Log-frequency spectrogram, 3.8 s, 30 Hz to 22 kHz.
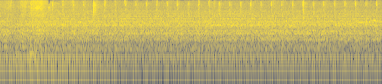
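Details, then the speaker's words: Flood-submerged Suzuki Cappuccino 3-cylinder turbo after freeing the stuck injector: steady, even idle with a low smooth hum, no knocks or misses; exhaust water is harmless condensation; normal idle. "chắc chắn có vấn đề với kim phun mà tôi đã gõ với hy vọng rằng nó sẽ giải phóng cái bị kẹt và nó đã hoạt động, đừng lo lắng."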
